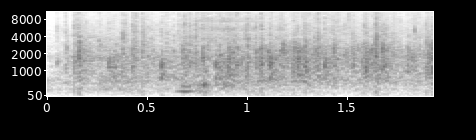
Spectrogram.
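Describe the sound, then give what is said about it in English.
An audience claps hands together in a dense, sustained burst of applause, steady and fairly loud throughout, with many overlapping claps blending into a continuous patter. “Go on, clap your hands.”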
